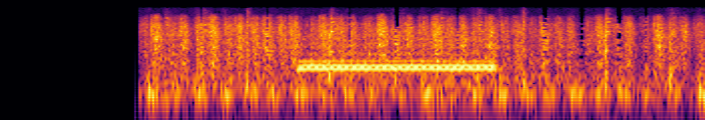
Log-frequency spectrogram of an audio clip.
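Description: A steam train chugs steadily.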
